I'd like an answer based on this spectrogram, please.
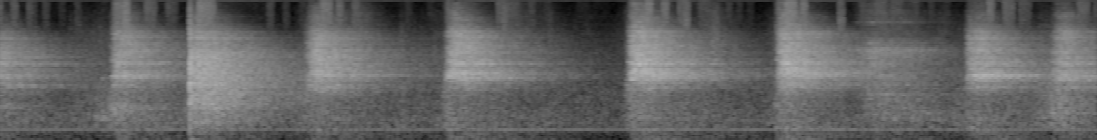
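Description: Karate techniques in a kata: the cotton gi snaps sharply with each strike and kick, and feet thud on the floor, about once a second, each snap fading away in the hall.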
